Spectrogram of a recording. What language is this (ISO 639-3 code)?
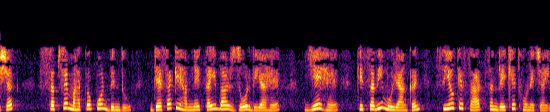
hin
